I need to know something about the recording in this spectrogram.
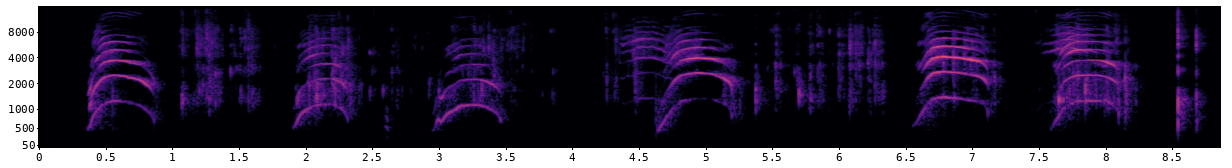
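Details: Hungry foster kittens, a rescued pair named Kii-chan and Chakkun, protest a late milk feeding indoors with insistent rising-falling meows, seven calls in quick uneven succession, some overlapping, with soft chewing-like clicks between.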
